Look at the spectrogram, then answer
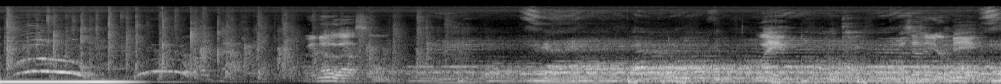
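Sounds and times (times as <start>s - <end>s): deep bass note: 0.0s - 1.4s
people clapping: 0.0s - 4.8s.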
